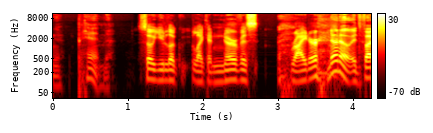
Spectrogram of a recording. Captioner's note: chuckles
